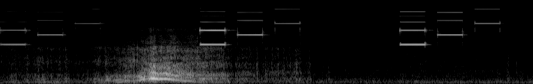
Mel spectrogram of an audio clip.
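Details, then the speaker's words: Ridgid 18V Octane Bluetooth battery on the charger: short rising three-note electronic chirps about every two seconds, the app-triggered locator ringtone; battery locator alarm. "right so it'll still notify you with that ringtone the location of the battery"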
